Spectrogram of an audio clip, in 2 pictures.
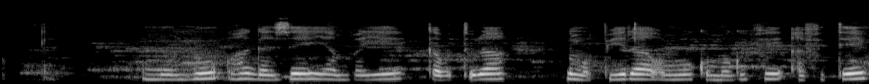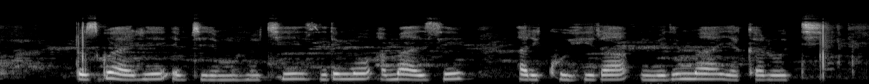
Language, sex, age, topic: Kinyarwanda, female, 18-24, agriculture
